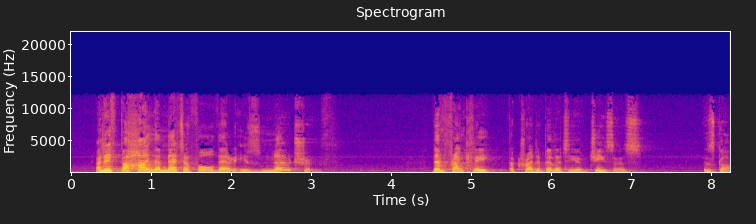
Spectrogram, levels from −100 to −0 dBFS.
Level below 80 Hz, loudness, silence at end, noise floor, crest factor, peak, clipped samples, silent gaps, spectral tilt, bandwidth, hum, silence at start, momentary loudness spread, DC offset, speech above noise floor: -60 dBFS; -17 LUFS; 0 s; -58 dBFS; 18 dB; 0 dBFS; under 0.1%; none; -6.5 dB/octave; 12.5 kHz; none; 0.3 s; 18 LU; under 0.1%; 41 dB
